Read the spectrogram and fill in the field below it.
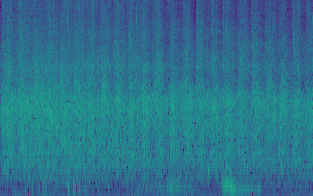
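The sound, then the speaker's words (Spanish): Sustained audience applause for the outgoing town councillors, a dense steady wash of many hands clapping at an even loudness throughout, with no talking over it. “Bueno, primero muchas gracias por estar acá presente acompañando a los concejales salientes que merecen también un aplauso por la tarea que han realizado.”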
